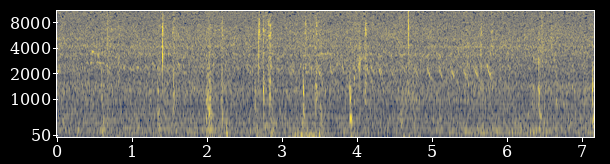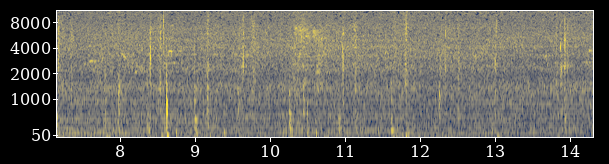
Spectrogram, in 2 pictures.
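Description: Footsteps going down stairs: a run of soft, irregular thuds and scuffs over a steady low rumble, with a faint buzzing hum in the background and no voices.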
